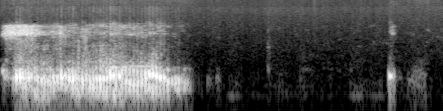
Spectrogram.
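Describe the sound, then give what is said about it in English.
A single loud, growling roar lasts nearly two seconds and then cuts off into silence, followed by one faint short knock near the end. “Appreciate the roar.”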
